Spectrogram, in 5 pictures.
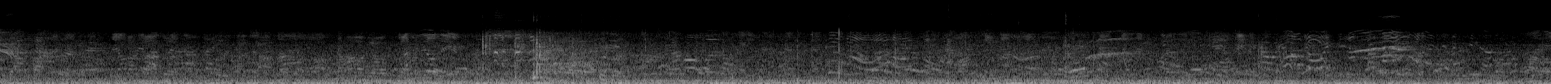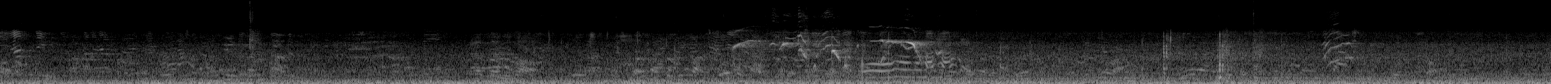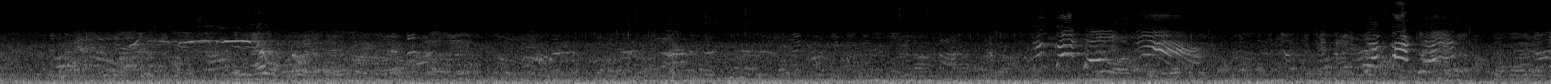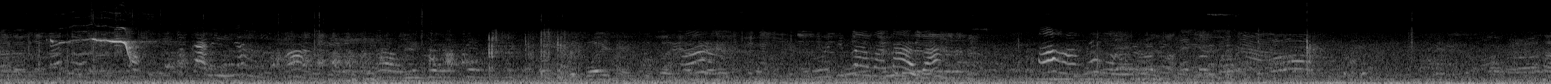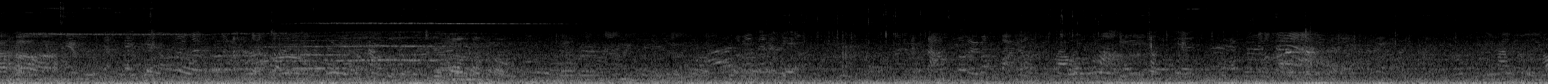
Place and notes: Taipei Cinema Park - Plaza
Students and people on the square, Chatting and rest of the public, Group of young people are practicing skateboard and dance, Binaural recordings, Sony PCM D50 + Soundman OKM II
Taipei City, Taiwan, 19 October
